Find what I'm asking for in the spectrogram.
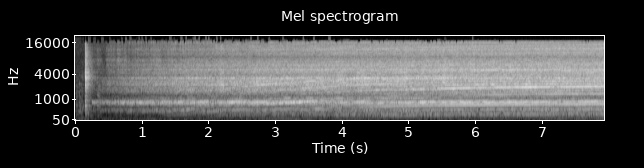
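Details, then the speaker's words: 1965 Alfa K2 vacuum cleaner, Sk-5b universal motor, very dirty and neglected, run on autotransformer at slightly raised voltage: switch-on click, rising whine to steady even hum, quiet bearings, little brush sparking; normal universal motor run. "It started quite nicely. The bearings aren't making much noise, and there's not much sparking in the brushes. Overall, the motor runs quite well, which only confirms the good quality of these motors,"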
